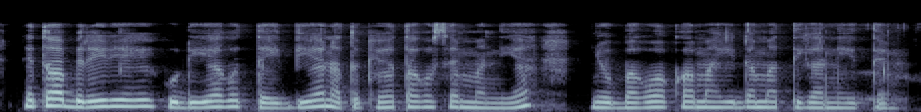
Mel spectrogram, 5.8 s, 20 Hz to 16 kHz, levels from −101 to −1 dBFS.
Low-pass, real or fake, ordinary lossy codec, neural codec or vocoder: 7.2 kHz; real; none; none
